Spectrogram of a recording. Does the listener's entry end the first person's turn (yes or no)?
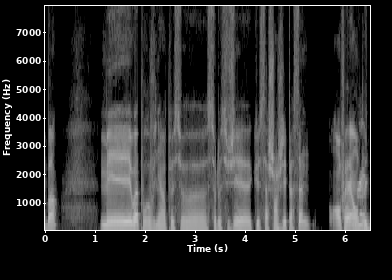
no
